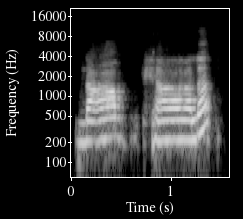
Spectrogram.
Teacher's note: నాభ్యాల భాకి అక్కడ ఒత్తున్నది మహాప్రాణం కాబట్టి అది ఒత్తి పలకాలి.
